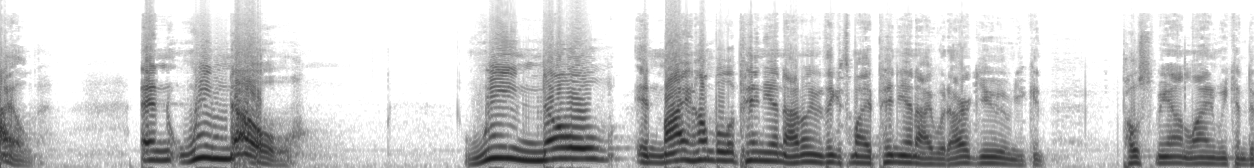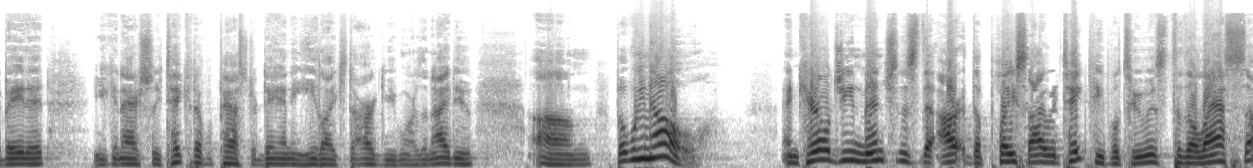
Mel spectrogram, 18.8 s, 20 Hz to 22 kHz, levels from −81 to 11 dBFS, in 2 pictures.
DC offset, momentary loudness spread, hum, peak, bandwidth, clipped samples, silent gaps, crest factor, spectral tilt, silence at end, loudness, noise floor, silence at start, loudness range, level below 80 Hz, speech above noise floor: under 0.1%; 13 LU; none; 0 dBFS; 15 kHz; 3%; none; 10 dB; -7 dB/octave; 0 s; -9 LUFS; -55 dBFS; 0 s; 8 LU; -36 dBFS; 46 dB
